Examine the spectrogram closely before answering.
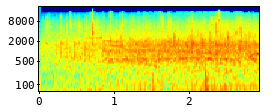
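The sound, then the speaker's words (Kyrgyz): People in Europe applaud medical workers during the epidemic, a sustained wash of clapping from many hands that holds steady without a break. “Илдет басаңдай элек Европа өлкөлөрүндө медиктердин мойнуна илинген жүктү түшүнгөндөр бирине сала бири кол чаап, дарыгерлерге колдоосун көрсөтүп жатышат.”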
